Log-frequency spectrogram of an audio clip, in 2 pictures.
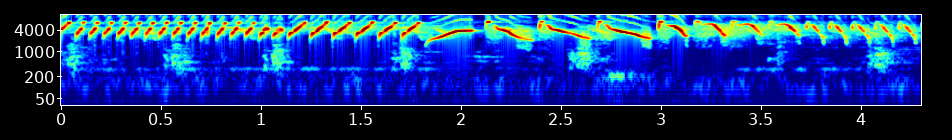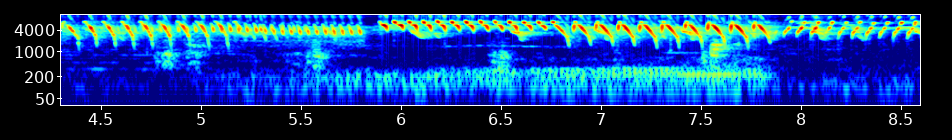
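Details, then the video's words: Nonstop canary song used to train other canaries: fast repeated trill notes, looping whistled swoops, a buzzy stretch, then a very rapid rattle, with a faint low rumble near the end. "MASTERAN KENARI GACORR PANJANG"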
